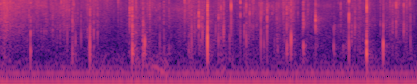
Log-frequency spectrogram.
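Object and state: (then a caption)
Paper tea pouch. A green paper tea pouch standing upright is crinkled and tapped by fingertips. The result is a quiet, irregular stream of crisp, dry crackles and short taps, with bright papery edges over a faint low hum.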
